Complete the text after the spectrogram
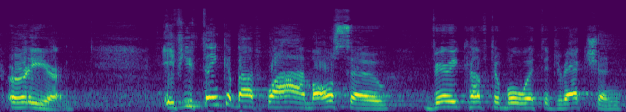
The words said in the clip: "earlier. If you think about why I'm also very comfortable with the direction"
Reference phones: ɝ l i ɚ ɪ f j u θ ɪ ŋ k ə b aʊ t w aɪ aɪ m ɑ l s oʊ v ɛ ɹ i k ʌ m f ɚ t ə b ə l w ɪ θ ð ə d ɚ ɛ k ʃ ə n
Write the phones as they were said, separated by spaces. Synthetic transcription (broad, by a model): ɝ l i ɚ ɪ f j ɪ θ ɪ ŋ k ə b aʊ t w aɪ aɪ m ɑ l s oʊ v ɛ ɹ i k ʌ m f t ə b l w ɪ ð ə d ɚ ɛ k ʃ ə n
